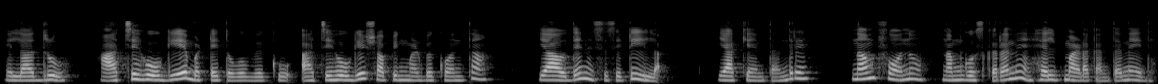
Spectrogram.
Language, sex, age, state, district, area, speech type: Kannada, female, 18-30, Karnataka, Davanagere, rural, spontaneous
